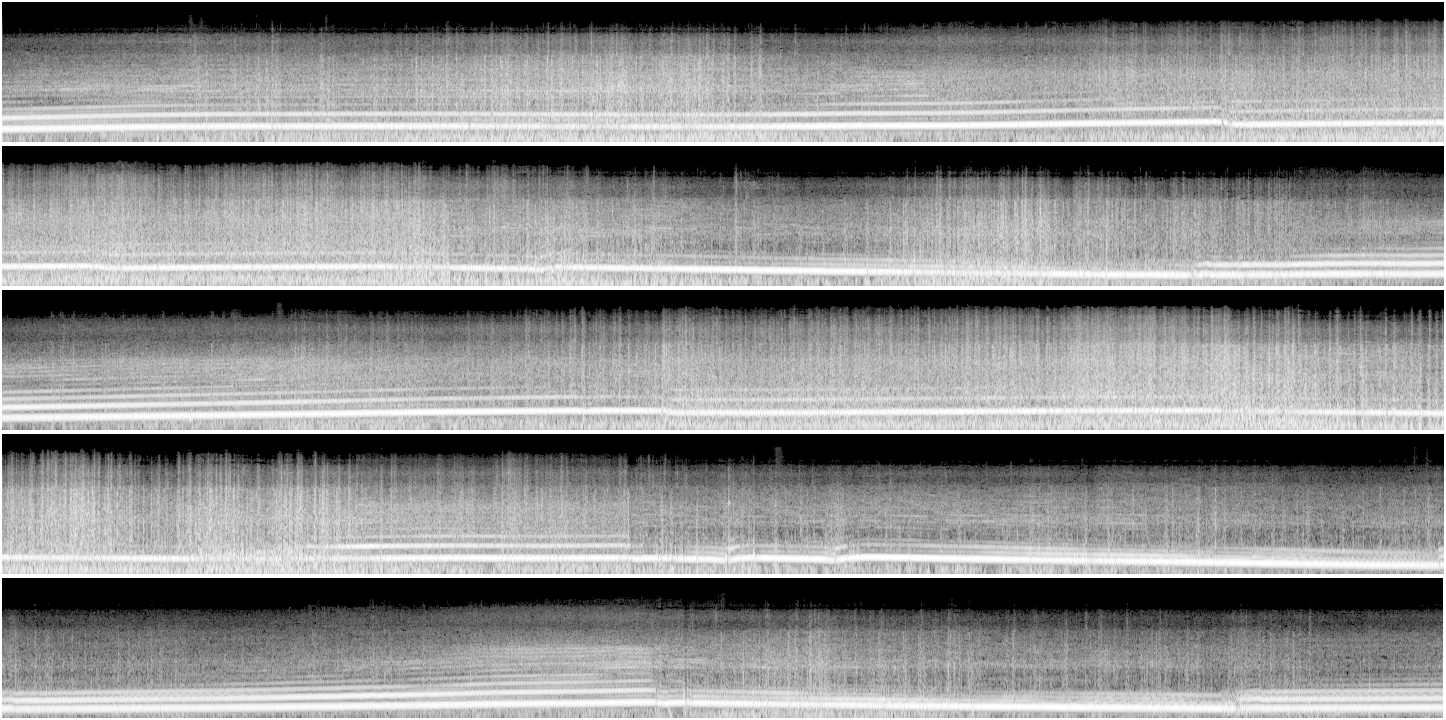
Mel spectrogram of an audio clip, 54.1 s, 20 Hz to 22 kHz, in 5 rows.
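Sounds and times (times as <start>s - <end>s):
motorcycle engine revving: 0.0s - 54.0s
wind rush: 0.0s - 54.0s.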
